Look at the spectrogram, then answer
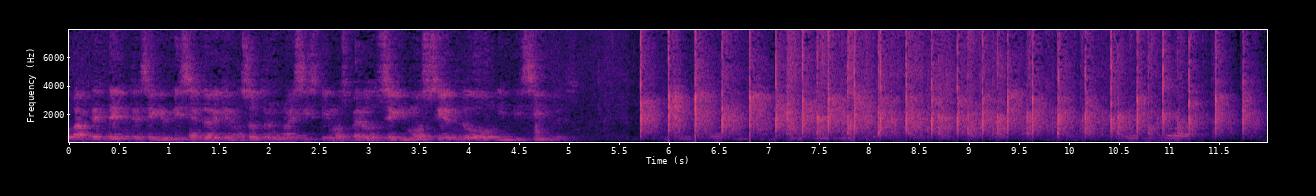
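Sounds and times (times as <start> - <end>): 
speech: 0.0 - 5.1
crowd applauding: 5.7 - 11.9.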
